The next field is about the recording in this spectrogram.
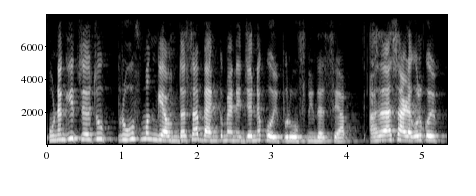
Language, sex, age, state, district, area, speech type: Dogri, female, 18-30, Jammu and Kashmir, Udhampur, rural, spontaneous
